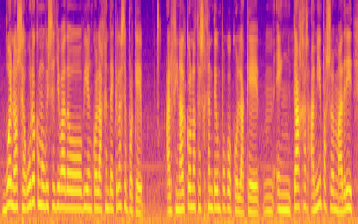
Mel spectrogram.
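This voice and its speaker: A woman's voice: on the high side, a little fast, a little hiss or hum. A young woman from Spain chatting casually and telling stories, acting out the voices of people she quotes. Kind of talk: casual chat.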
